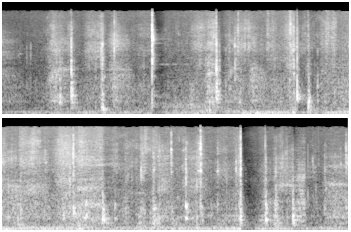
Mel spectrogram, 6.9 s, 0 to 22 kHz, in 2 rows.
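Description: Irregular metallic clicks and knocks of hand tools loosening the bolts that hold the EGR delta pressure sensor on a DD13 diesel engine, over a steady low rumble.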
